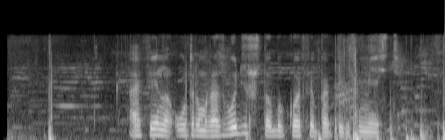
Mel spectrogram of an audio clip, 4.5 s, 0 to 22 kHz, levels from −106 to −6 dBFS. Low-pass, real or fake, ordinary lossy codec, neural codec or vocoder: none; real; none; none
